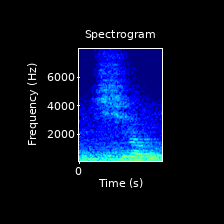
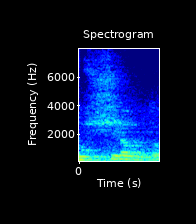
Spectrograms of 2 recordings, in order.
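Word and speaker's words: 코시: 호시라고도 하고 호쉬라고도 하고 호시라고도 하고 외국 발음이라서 그 발음입니다.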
